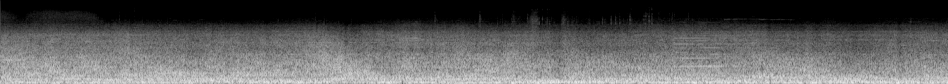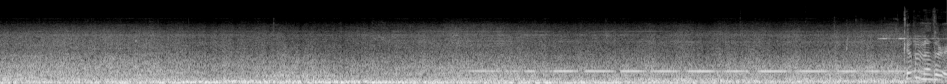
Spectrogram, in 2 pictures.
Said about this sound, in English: Let's check on our American departure there. American 1897 back to Charlotte.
